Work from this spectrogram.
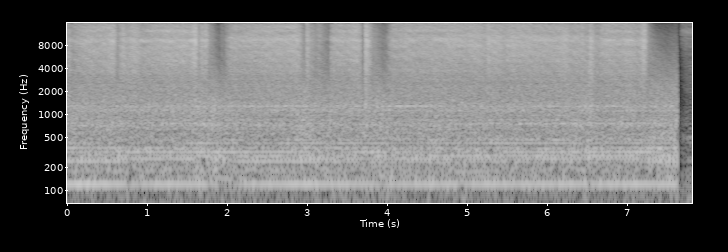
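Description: High build primer sprayed onto a Mercedes S-Class body under restoration, a steady continuous hiss from a nearby spray gun running almost without a break before cutting off at the end.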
